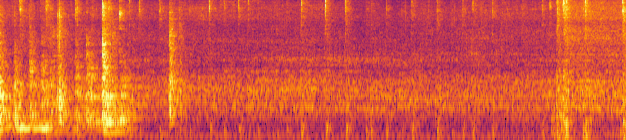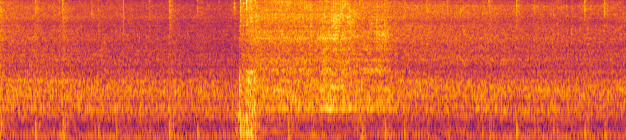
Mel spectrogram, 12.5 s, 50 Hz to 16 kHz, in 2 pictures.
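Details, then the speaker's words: TRS 300 RR two-stroke trials bike on the bench after developing a knock: revving with a loose metallic clatter over the exhaust that busies with revs; sump bolt fell out and is vibrating, not flywheel as first suspected. "oh ha I just realized what it is the bolt right it sounds like the bolt for sump has fell out again and that's what that noise is it's vibrating and there's me thinking it's coming from inside fly wheel"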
